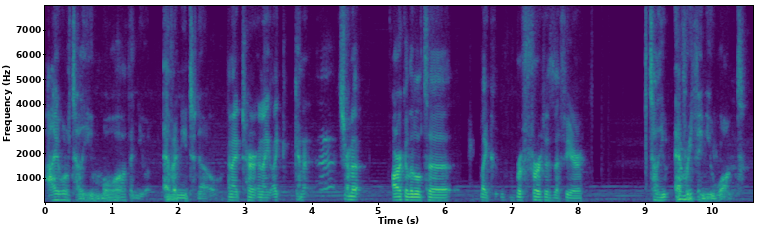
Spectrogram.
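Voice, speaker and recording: A man's voice: medium pitch, gravelly, a bit bright. A man chatting casually as a player in a tabletop game.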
